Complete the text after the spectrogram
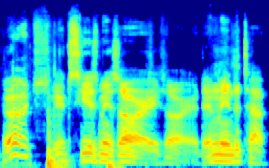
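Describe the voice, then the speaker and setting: A man's voice: on the low side, very animated, brisk, background noise. A man casually reading a book aloud, with swearing side remarks.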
